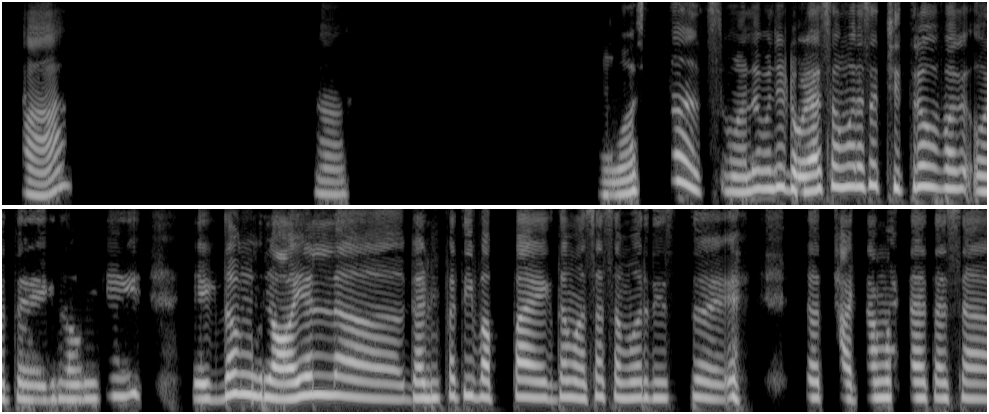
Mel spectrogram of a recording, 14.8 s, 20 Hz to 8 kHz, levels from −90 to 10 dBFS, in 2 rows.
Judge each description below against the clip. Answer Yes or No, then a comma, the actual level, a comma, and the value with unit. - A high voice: Yes, high, 235 Hz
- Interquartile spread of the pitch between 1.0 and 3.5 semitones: Yes, average, 3.0 semitones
